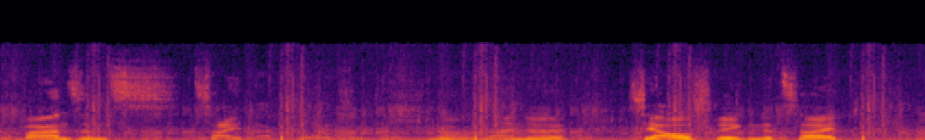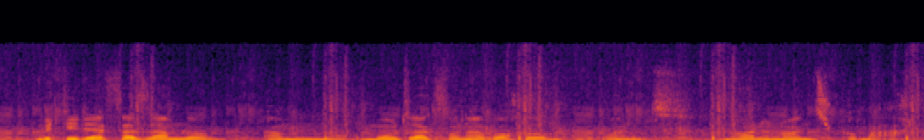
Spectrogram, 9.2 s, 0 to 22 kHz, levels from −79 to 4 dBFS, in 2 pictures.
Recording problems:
electrical hum; loud; throughout; 60 Hz, 9 dB below the speech

